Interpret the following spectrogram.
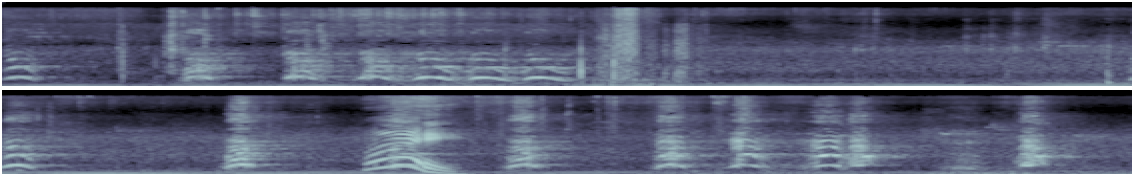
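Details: Two dogs in Alabama yap in short, high, arched barks, with bursts of rapid yips and quieter gaps. One sharp, sliding yelp stands out, and a low steady hum runs underneath throughout.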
